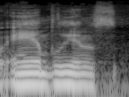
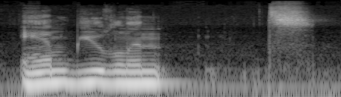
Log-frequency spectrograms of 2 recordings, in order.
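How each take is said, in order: First: "ambulance" slurred as "amb-lee-ance"; slurred slip. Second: "ambulance" slowly as "am-byu-lents"; careful correction. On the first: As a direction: swallow the middle of "ambulance" into "amblee-ance". Stumbles on word, corrects it. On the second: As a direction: stretch out every syllable of "ambulance", with the "byu" clear. Corrects the fumbled word. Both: Real, not acted.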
